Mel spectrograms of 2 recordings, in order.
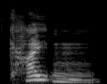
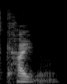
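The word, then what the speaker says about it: chitin: A lot of people have a a pretty hard time pronouncing kiten when they just read it apparently. Um but it is kiten though. Like c hi t i n. That's kitan.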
